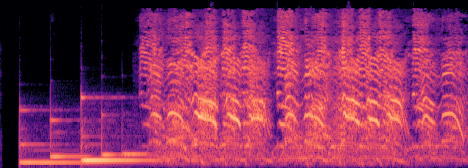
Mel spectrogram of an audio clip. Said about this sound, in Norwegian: Hvordan er det å være klimaforhandler når, eh, når folk står utenfor og roper 'no more bla, bla, bla'?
